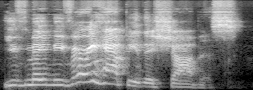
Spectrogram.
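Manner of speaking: high, loud mock dad voice; imitating his dad. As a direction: ham up the proud father, loud and high. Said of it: "He'll be like".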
